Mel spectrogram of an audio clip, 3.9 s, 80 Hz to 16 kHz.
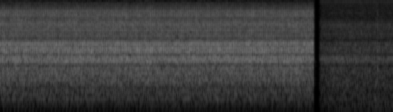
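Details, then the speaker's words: Murray mower with Briggs & Stratton engine, carburetor and tank clean: even, steady high-speed drone with no misses or knocks, then abrupt cut-off; running like a champ at about 3270 rpm, though a handle vibration of unknown source is felt. "Anyway, it's running like a champ. I got a handle vibration."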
